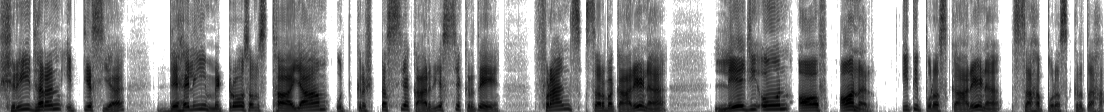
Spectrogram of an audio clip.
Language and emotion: Sanskrit, neutral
